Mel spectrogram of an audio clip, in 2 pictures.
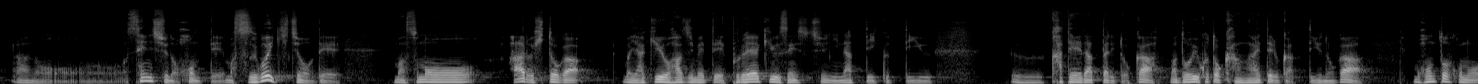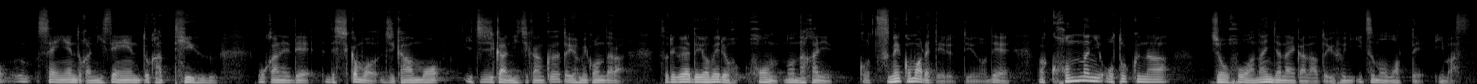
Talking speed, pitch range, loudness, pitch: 355 characters per minute, 90-115 Hz, -29 LUFS, 100 Hz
